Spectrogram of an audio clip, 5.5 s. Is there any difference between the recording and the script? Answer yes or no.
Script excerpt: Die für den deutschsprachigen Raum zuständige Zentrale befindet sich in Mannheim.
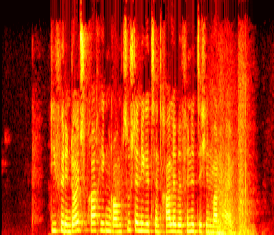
no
